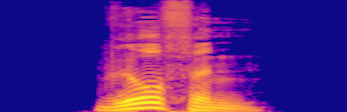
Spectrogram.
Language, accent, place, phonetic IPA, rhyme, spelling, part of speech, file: German, Germany, Berlin, [ˈvʏʁfn̩], -ʏʁfn̩, Würfen, noun, De-Würfen.ogg
- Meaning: dative plural of Wurf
